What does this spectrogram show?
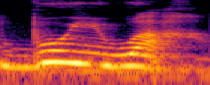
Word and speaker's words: bouilloire: On va commencer avec le plus simple. Bou, bou, bou. La bouche est bien ronde, la langue en arrière. Bou, ou, ou. Ensuite, on retrouve le y qu'on avait dans accueil, écureuil, grenouille, etc. Donc, on va faire bouille, bouille, bouille. Ok. Ensuite, on a wa, comme oiseau, bouillois, bouillois. Et au final, on va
